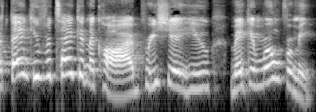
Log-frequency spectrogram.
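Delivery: mock grateful caller.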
